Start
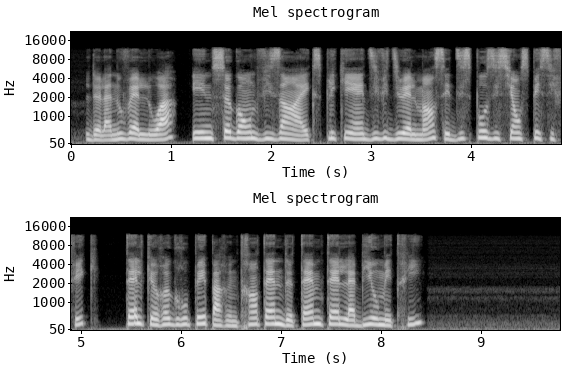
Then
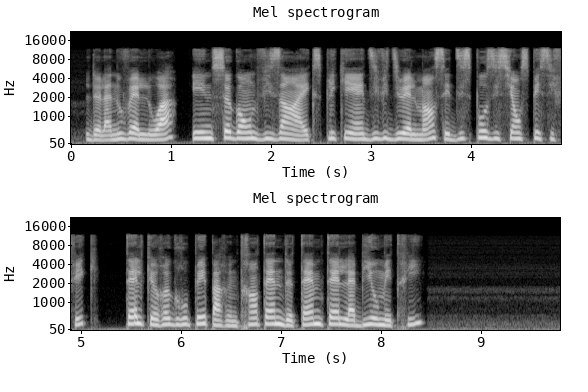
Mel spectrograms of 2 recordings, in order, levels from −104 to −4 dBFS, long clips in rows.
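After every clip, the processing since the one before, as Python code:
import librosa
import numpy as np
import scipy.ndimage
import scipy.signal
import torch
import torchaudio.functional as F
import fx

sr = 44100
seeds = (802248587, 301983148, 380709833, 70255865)

y = x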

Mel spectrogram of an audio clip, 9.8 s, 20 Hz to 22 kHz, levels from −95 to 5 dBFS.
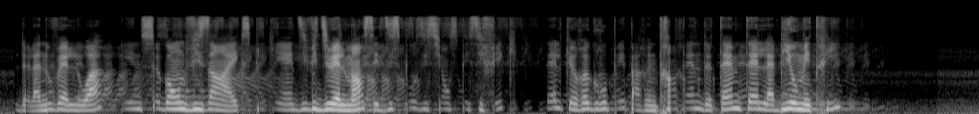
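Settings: y = fx.auto_swell(x, sr, attack_ms=338.0)
y = fx.chopper(y, sr, hz=0.64, depth_pct=60, duty_pct=30)
y = fx.echo_feedback(y, sr, ms=149, feedback_pct=56, wet_db=-22.0)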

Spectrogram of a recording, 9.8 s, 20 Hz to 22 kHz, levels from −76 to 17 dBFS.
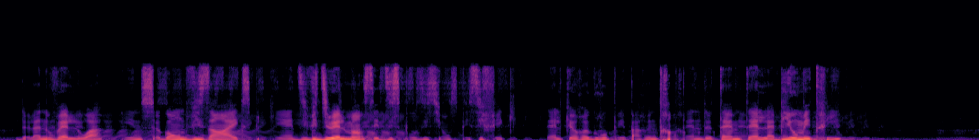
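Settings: y = fx.rotary_switch(x, sr, hz=1.2, then_hz=5.0, switch_at_s=5.61)
y = y * 10.0 ** (8.0 / 20.0)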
